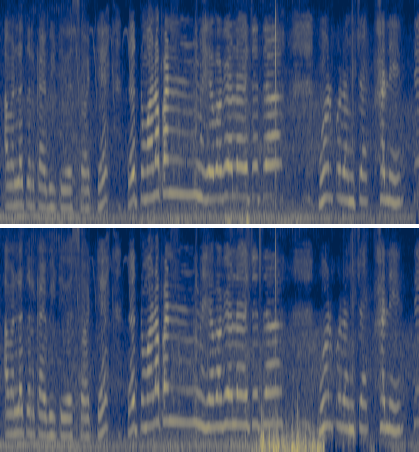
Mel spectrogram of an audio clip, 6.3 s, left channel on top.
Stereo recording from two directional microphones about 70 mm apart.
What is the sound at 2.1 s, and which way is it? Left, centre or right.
Child singing, left.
